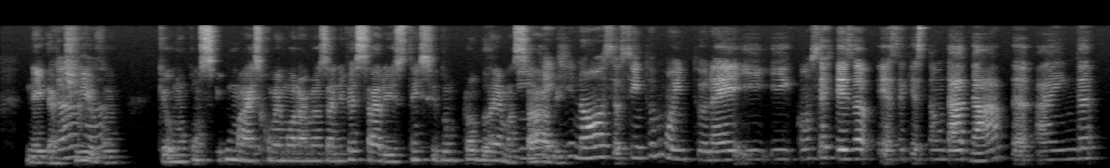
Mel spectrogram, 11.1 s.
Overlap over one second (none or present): none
